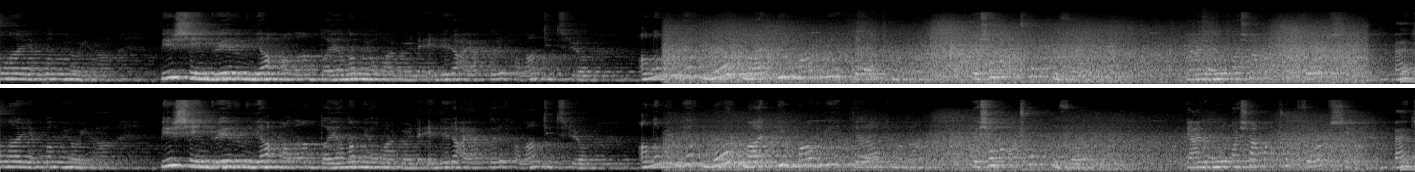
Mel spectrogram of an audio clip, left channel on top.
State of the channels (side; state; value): both; normal; correlation 0.53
